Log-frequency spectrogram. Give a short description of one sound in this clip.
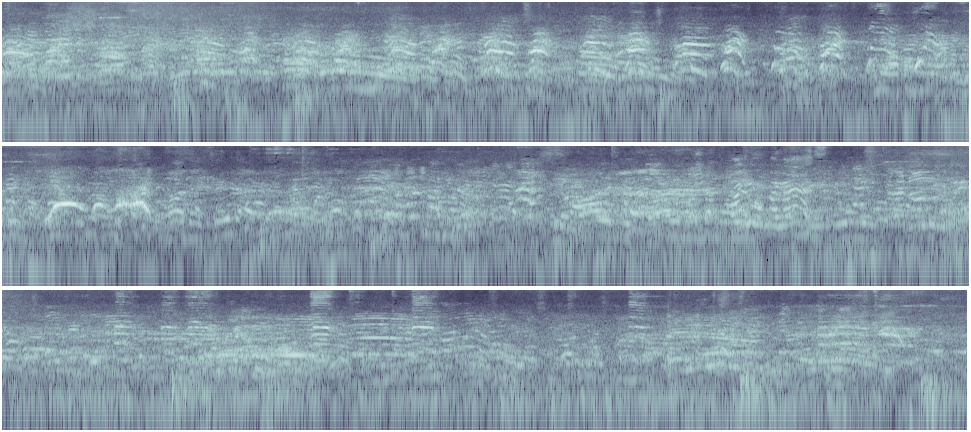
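A large crowd chatters loudly all around outdoors.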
